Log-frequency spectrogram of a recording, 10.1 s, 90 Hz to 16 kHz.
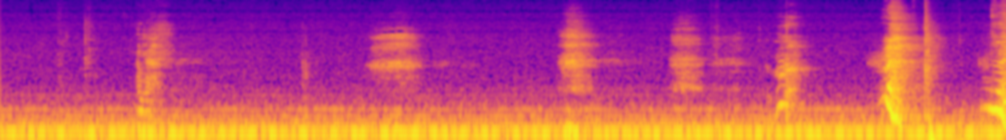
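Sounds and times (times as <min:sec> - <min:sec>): steady low hum: 0:00.0 - 0:10.0
person breathing hard: 0:05.5 - 0:07.6.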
